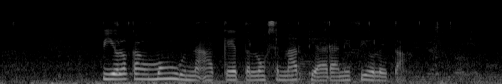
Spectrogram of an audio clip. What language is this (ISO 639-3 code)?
jav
